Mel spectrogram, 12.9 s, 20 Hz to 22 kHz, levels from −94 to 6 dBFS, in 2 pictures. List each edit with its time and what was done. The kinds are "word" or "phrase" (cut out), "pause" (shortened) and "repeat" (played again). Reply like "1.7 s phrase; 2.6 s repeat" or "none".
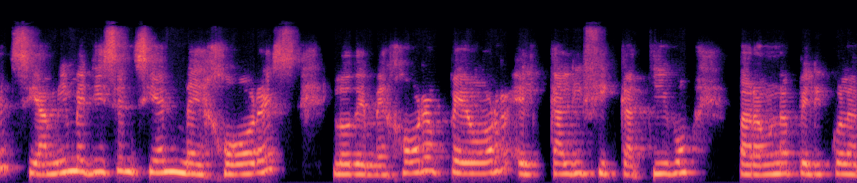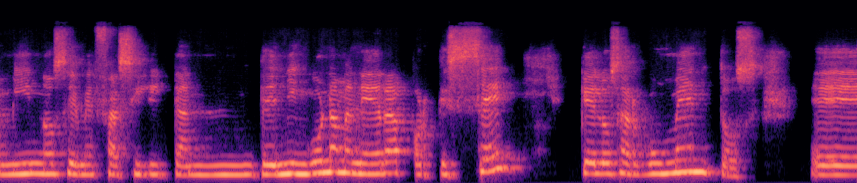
none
